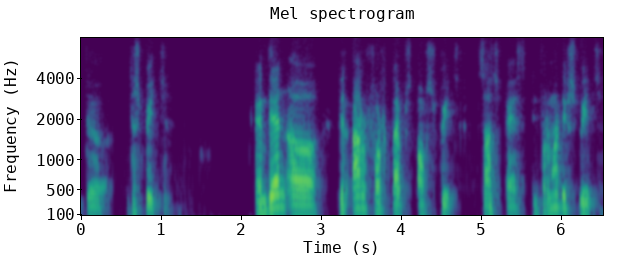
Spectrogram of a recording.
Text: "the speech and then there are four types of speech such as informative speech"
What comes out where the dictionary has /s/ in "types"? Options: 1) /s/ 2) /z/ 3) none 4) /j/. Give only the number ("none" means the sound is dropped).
1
